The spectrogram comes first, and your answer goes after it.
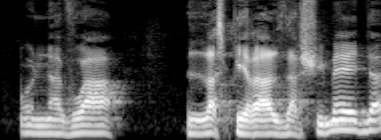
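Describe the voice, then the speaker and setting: A man's dark, mellow tone with audible room echo. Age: 70s. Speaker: architect and artist, lecturer. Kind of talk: lecture. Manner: halting, with many hesitations.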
